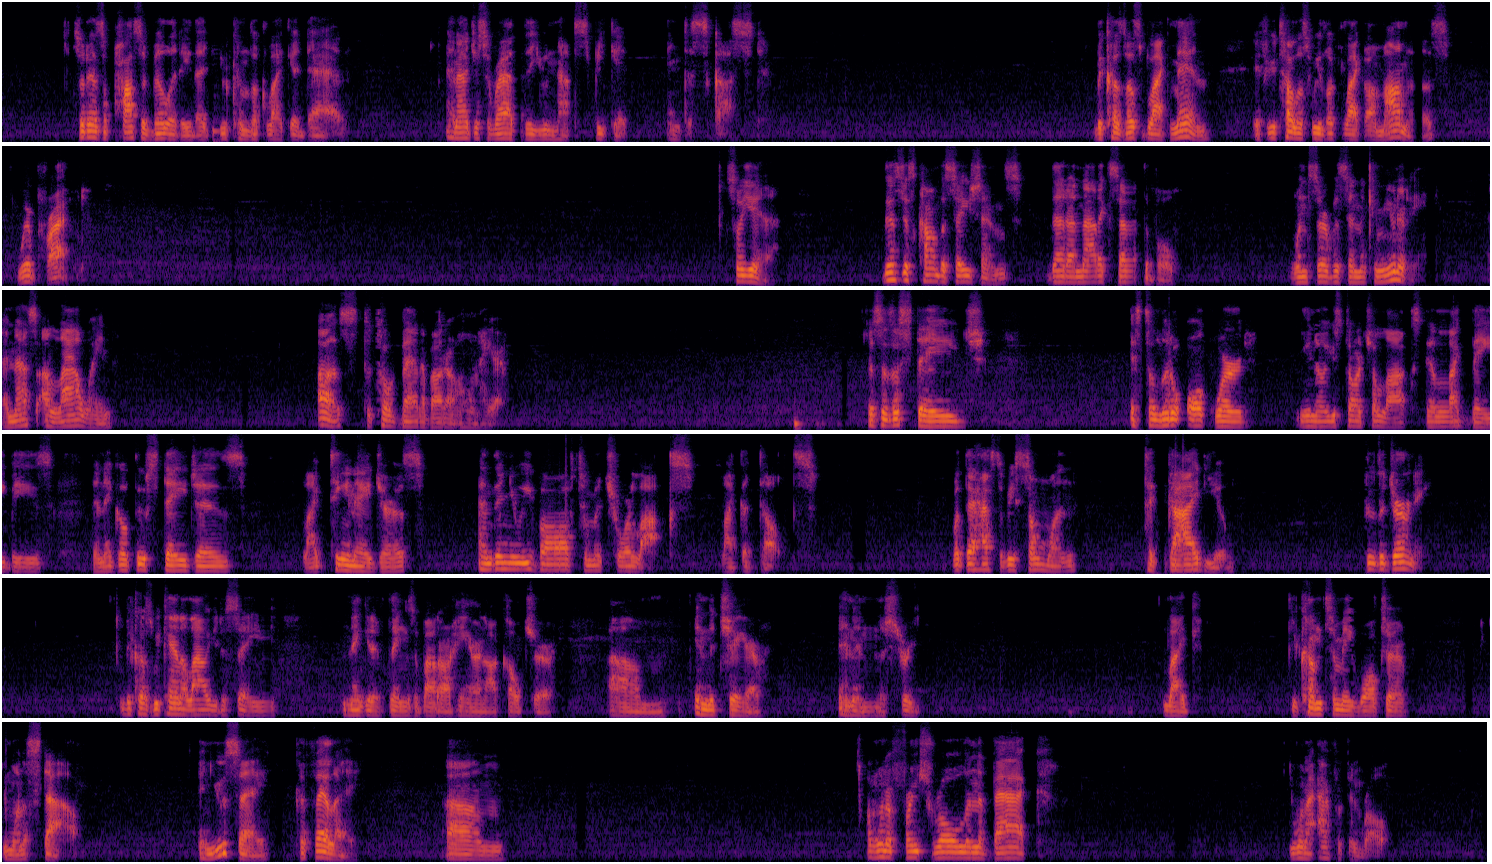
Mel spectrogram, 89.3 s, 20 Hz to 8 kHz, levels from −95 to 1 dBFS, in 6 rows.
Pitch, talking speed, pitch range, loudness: 110 Hz, 105 wpm, 95-115 Hz, -35 LUFS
